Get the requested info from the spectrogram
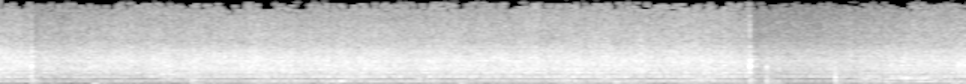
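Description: Carrots frying in a hot pan, a steady sizzle, with one sharp click about five seconds in.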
